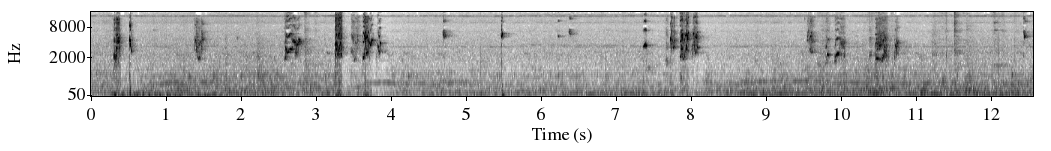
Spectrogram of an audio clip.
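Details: Blue, lutino and green lovebirds chirping while playing with a flower in the morning; short sharp high chirps in scattered bursts of one to three notes, with quiet gaps and faint background hiss between them.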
